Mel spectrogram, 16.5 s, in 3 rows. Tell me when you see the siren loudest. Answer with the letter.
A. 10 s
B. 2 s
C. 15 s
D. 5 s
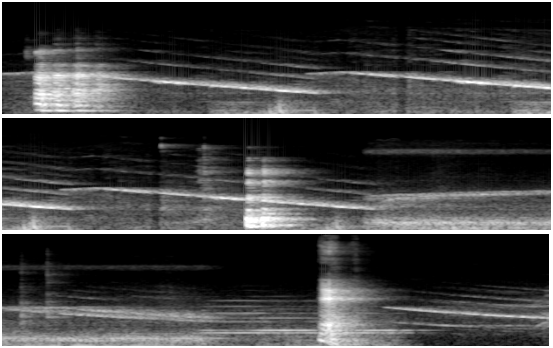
D.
